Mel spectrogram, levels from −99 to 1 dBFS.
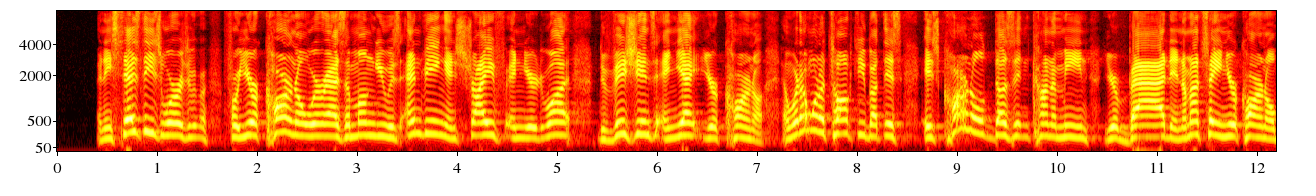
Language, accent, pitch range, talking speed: English, American, 185-235 Hz, 230 wpm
